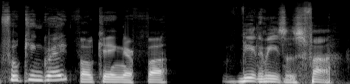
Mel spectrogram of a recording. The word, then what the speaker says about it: pho: Foking or pho. Vietnamese is pho. Vietnamese is pho, but it's spelled PHO, right? Yeah.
